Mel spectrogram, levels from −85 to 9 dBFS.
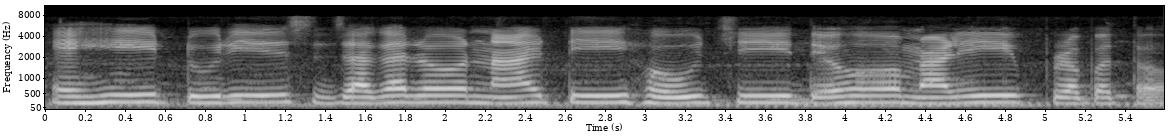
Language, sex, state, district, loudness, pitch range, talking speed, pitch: Odia, female, Odisha, Malkangiri, -14 LUFS, 200-220 Hz, 85 wpm, 215 Hz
